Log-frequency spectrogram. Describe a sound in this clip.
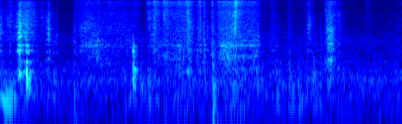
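A hand brushes wood shavings across a wooden board.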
